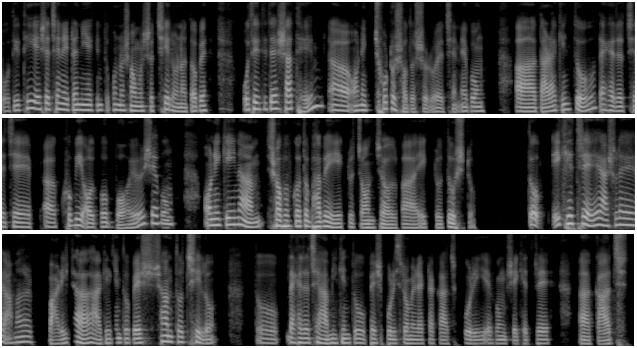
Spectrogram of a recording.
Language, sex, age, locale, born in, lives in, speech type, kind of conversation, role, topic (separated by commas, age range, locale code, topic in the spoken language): Bengali, male, 30-34, bn-BD, Bangladesh, Finland, conversation, advice, user, বাড়িতে আরাম করা সম্ভব হচ্ছে না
